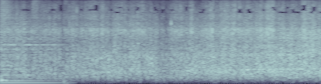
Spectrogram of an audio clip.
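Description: Background music ends about a second in, then the rushing noise of a low-flying jet aircraft approaching, growing gradually louder.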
